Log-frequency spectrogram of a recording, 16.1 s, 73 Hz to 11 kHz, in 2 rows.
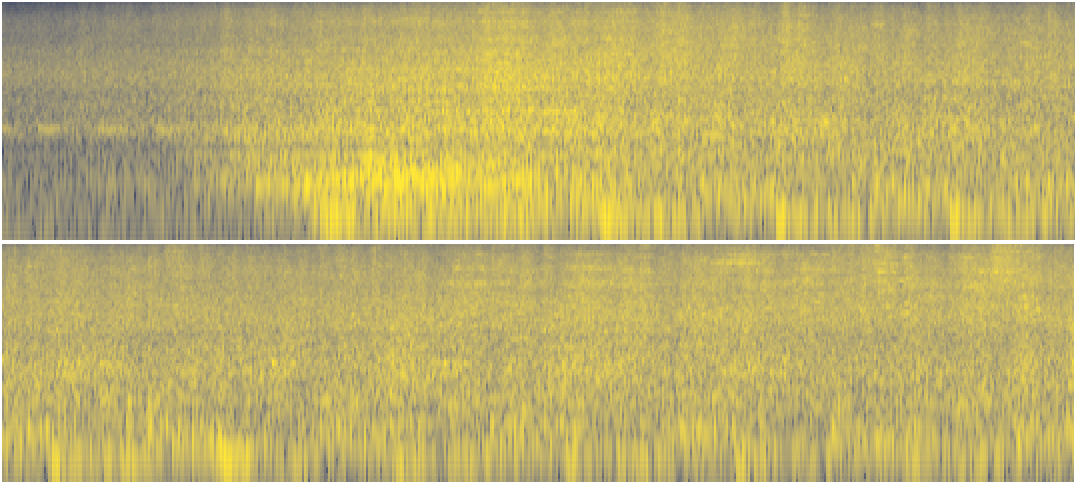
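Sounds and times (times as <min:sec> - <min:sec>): electric train passing: 0:00.0 - 0:16.0.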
